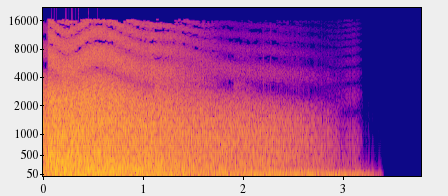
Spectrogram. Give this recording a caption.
SFX Explosion 16
retro video-game 8-bit explosion
8-bit, explosion, retro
